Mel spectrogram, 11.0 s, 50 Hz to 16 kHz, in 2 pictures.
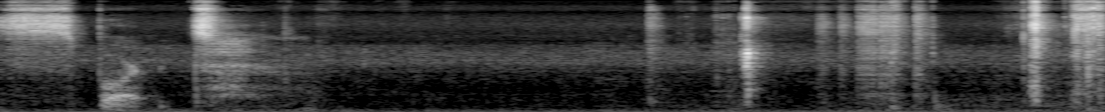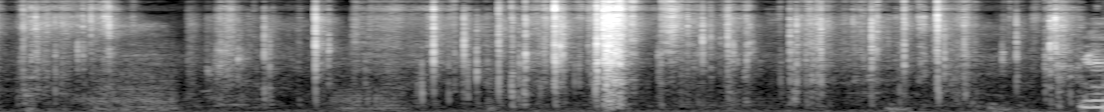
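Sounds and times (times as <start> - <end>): plastic bag crinkling: 4.2 - 11.0.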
